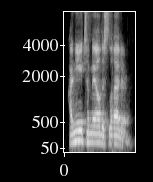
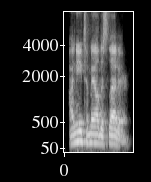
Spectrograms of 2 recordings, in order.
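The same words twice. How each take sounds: No difference in how they are said.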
